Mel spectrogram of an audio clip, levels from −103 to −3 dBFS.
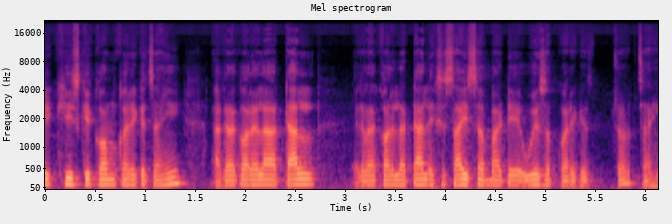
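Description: Speech recording with no audible technical faults.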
